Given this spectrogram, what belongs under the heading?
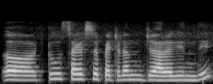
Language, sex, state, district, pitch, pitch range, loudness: Telugu, female, Andhra Pradesh, Annamaya, 215 Hz, 205-245 Hz, -16 LUFS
